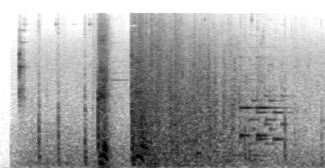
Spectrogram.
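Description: An explosion bursts with a loud bang.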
